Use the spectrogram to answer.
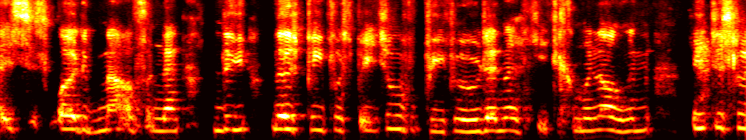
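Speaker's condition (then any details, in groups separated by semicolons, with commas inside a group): Cerebral palsy; caused by birth complications, since birth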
